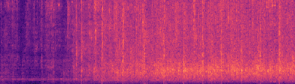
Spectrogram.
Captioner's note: applause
